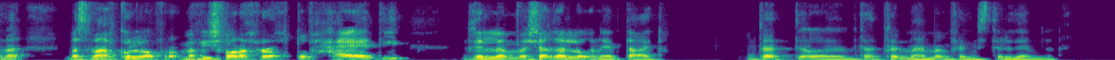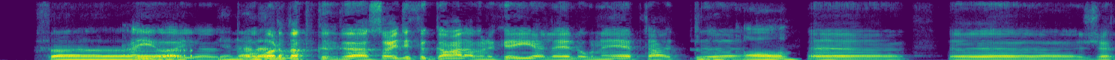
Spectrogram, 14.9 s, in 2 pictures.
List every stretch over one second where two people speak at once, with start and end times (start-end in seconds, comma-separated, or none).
none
